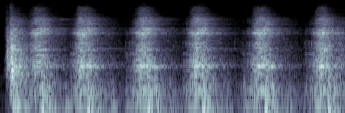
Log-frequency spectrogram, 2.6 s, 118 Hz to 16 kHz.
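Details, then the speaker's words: Restored 1986 Bass Tracker boat: sluggish cranking at about two strokes a second that never catches, sometimes surging; the owner suspects the battery isn't giving enough voltage. "But sometimes it surges to crank. Like sometimes it'll try."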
